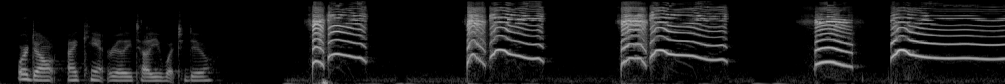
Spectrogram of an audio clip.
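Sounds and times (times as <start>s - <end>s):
squeaky dog toy squeaks: 3.1s - 3.8s, 4.6s - 5.6s, 6.2s - 7.4s, 8.0s - 10.0s.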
